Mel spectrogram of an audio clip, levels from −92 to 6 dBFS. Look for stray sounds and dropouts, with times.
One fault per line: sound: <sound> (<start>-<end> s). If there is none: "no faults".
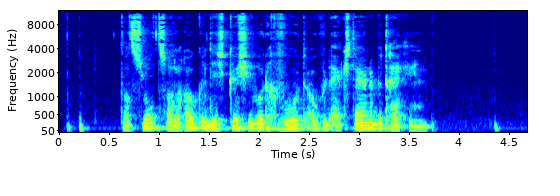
no faults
